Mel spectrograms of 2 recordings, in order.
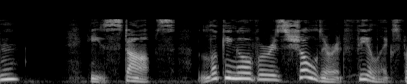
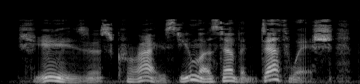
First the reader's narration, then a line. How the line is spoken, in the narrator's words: Felix growls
